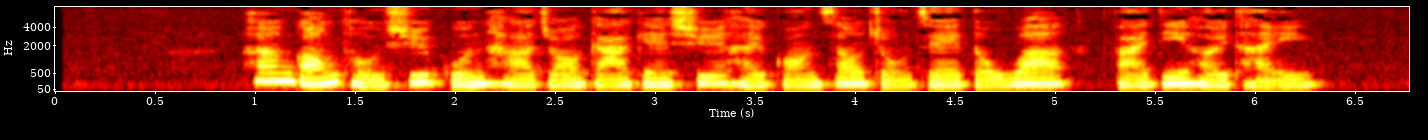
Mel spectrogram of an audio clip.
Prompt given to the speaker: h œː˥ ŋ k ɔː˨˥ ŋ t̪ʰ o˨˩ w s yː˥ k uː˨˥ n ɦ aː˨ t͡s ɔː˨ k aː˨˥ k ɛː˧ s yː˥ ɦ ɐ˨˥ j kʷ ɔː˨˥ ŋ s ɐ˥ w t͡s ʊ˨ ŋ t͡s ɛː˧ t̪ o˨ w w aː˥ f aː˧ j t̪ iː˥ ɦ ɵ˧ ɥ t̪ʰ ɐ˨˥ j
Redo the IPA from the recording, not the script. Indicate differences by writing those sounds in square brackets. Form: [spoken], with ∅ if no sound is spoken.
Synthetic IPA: h œː˥ ŋ k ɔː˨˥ ŋ t̪ʰ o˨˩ w s yː˥ k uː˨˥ n ɦ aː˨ t͡s [ɔː˨˥] k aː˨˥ k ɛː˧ s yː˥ ɦ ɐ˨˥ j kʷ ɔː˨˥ ŋ s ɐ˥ w t͡s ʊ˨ ŋ t͡s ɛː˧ t̪ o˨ w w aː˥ f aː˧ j t̪ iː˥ ɦ ɵ˧ ɥ t̪ʰ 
